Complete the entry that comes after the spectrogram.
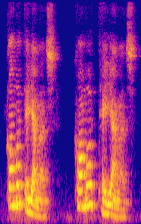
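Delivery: "¿Cómo te llamas?" com o LL como LH; espanhol devagar. Shown as a demonstration. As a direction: diga em espanhol, pausado. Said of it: "a pergunta em espanhol fica". (pergunta em espanhol dita devagar)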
